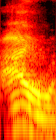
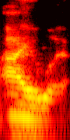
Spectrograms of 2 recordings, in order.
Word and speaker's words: Iowa: So Des Moines, the S is silent. Yeah, Des Moines, Iowa, man.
